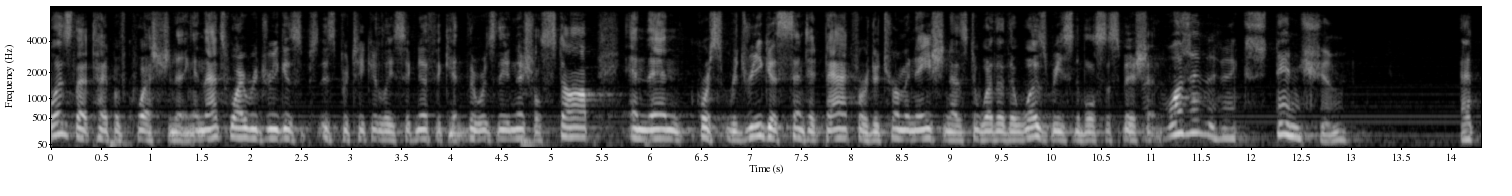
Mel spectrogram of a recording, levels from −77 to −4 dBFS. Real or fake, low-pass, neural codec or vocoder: real; 7.2 kHz; none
